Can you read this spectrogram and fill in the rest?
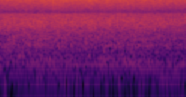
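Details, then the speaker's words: Ryko Softgloss XS car wash, wash water valve after replacing the failed diaphragm seal that caused low or pulsing soap nozzle pressure: strong, steady hiss of water spray with no pulsing or sputter, full even pressure restored. "all right current test with water in theory here goes oh oh my gosh that was the problem at the end diaphragm the whole time holy cow nice"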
